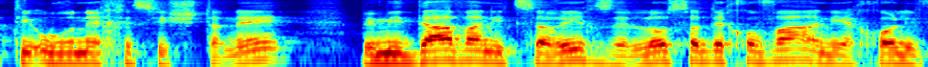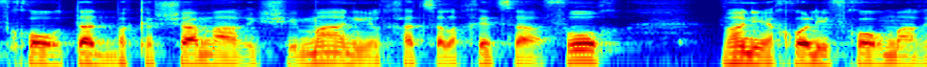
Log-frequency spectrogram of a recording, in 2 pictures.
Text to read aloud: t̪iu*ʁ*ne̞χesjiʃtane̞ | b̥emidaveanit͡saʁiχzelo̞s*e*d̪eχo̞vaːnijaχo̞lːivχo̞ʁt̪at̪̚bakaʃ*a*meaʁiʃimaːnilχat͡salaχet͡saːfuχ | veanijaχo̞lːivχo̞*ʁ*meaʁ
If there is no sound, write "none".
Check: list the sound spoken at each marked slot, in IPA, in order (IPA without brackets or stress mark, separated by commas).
ʁ, a, a, ʁ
